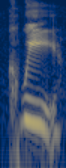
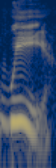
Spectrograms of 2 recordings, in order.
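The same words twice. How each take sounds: First: The name begins with a kw sound. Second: The same.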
